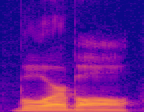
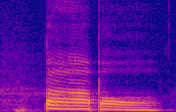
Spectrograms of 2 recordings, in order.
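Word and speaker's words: bauble: looked it up, and there are two pronunciations. There is, of course, the European way, which is Borble. And I even pushed a little audio button on my computer, and it comes out, and the female voice says, Borble. Borble. I'm like, okay, that's cool. Okay, now let's go to the American pronunciation.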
